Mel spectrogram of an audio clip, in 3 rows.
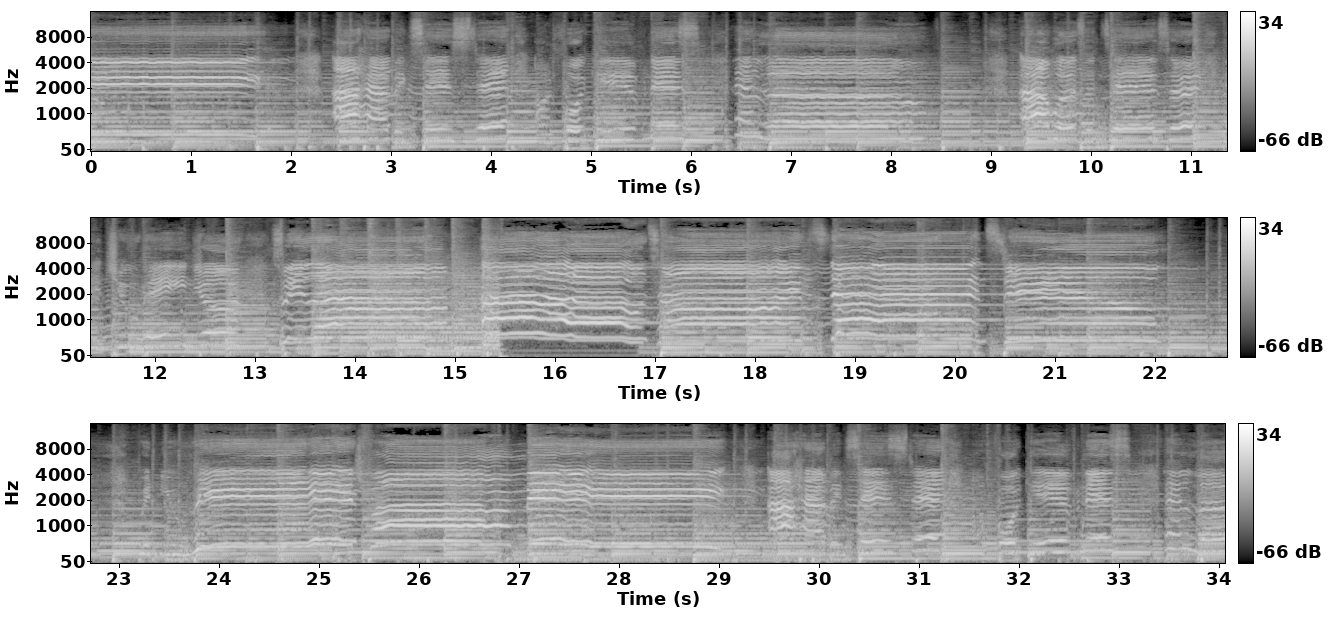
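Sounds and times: strummed acoustic guitar: 0.0s - 34.0s
cajon beat: 0.1s - 8.1s, 17.0s - 31.6s
voices singing held notes: 23.3s - 34.0s.

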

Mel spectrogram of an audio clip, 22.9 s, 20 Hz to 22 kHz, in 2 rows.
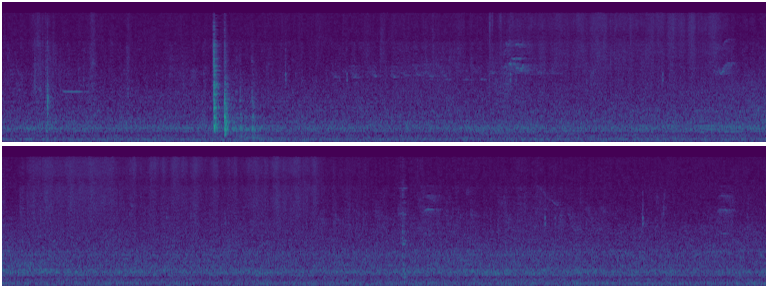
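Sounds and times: steady low hum and hiss: 0.0s - 22.9s
faint high chirps: 0.7s - 1.4s.

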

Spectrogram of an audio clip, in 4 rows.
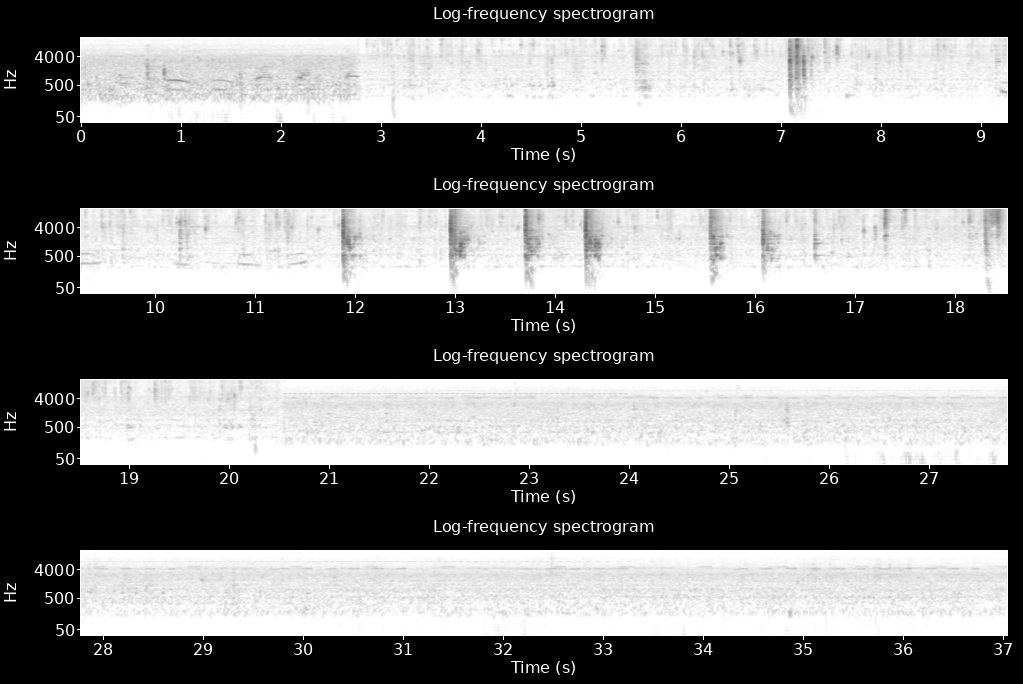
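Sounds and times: faint background hiss: 0.0s - 25.2s.

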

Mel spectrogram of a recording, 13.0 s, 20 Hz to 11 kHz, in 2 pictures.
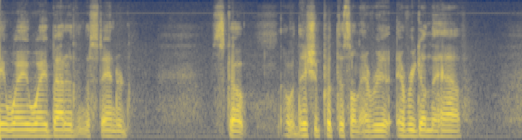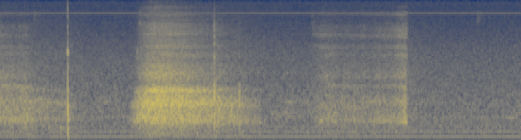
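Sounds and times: man breathing slowly: 2.0s - 2.6s, 6.2s - 7.5s, 8.2s - 9.8s, 10.4s - 11.8s.

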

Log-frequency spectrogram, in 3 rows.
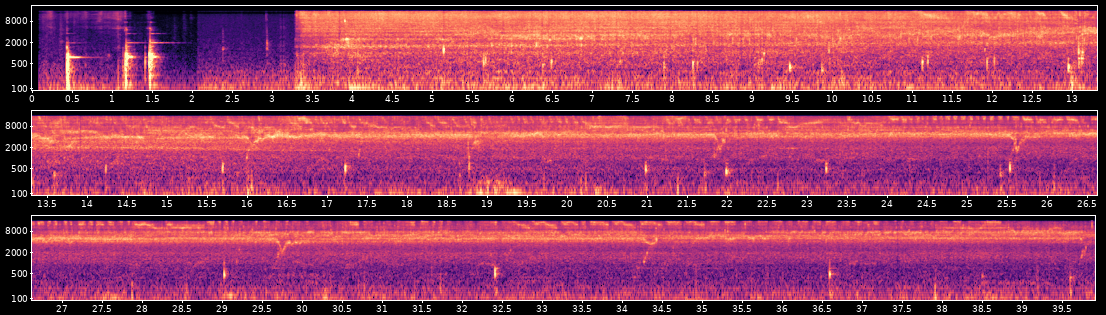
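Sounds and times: taps on glass bowl: 0.4s - 1.9s
fizzing hiss with crackles: 3.3s - 39.9s.

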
